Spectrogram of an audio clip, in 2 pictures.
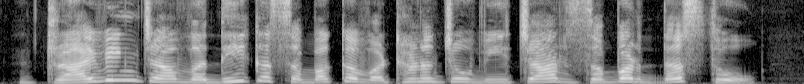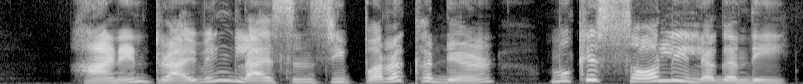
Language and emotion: Sindhi, happy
